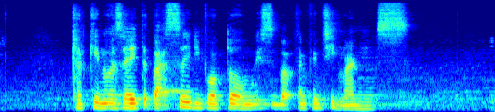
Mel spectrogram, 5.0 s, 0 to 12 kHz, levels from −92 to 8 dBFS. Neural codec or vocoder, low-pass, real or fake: codec, 24 kHz, 0.9 kbps, WavTokenizer, medium music audio release; 10.8 kHz; fake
